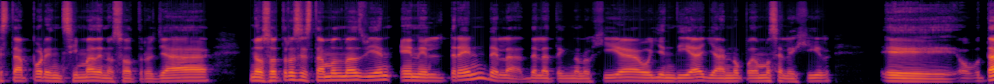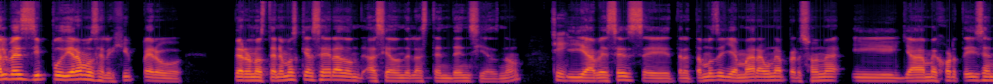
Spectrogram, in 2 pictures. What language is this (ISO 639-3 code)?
spa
